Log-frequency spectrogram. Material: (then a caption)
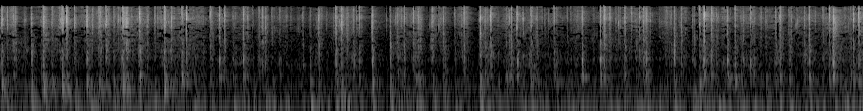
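Plastic. Fingertips tap fast across the round keys of a dark grey plastic wireless keyboard. A quiet, steady stream of short, dry, bright clicks runs throughout, each with a soft low thump beneath it and almost no ring.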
